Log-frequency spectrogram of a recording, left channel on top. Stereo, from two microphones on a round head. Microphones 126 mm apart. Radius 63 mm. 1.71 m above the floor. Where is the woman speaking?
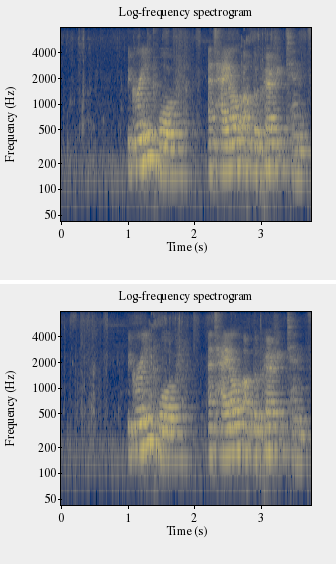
20° left (ahead or behind), 0.9 m.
